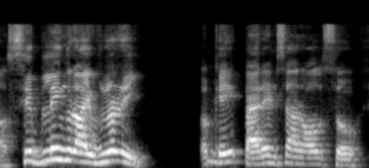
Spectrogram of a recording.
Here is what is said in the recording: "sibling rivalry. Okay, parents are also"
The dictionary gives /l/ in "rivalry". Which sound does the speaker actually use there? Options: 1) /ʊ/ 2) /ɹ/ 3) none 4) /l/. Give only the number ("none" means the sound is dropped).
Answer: 3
